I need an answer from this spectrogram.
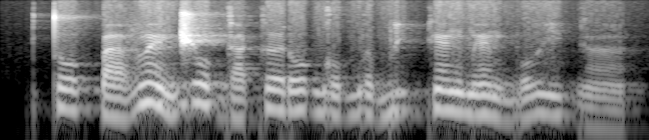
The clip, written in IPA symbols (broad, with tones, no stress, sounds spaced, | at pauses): t o˧ k͡p a˨ v ɛ̃˦˨ d͡ʒ o˦˨ ɡ a˨ k ə˧ ɾ o˦ ɡ o˧ b ə˦˨ b i˦ k ɛ̃˦ ɡ͡b ɛ̃˧ b o˨˦ ɣ i˧ ɡ ã˨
